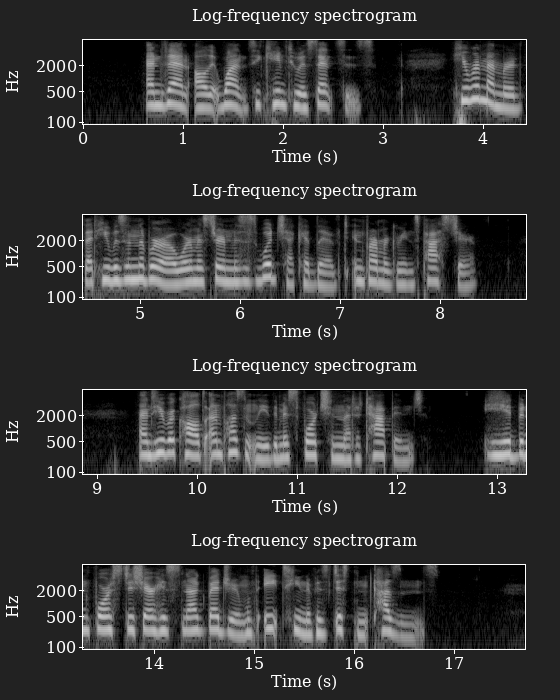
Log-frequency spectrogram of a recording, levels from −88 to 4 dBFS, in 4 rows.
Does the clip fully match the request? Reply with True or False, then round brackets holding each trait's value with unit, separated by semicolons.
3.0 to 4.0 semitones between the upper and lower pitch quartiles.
True (3.3 semitones)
